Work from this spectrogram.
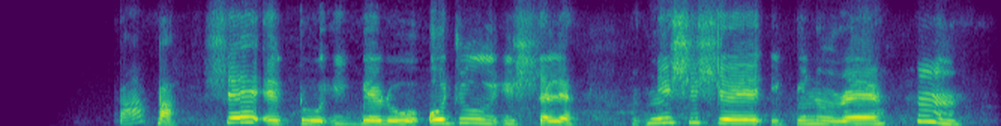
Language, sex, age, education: Yoruba, female, 15-29, tertiary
